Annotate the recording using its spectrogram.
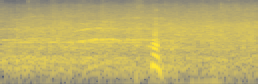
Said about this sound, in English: Yeah, that's worth applauding.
